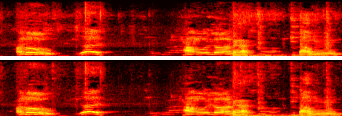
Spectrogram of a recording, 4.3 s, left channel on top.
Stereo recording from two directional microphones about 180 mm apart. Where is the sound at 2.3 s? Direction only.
50° left (ahead or behind).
